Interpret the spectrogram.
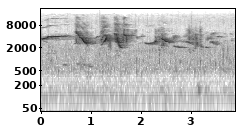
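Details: Wild Oriental magpie-robin song used for luring birds: a long steady whistle opens, followed by sweeping downslurred notes and rich warbled phrases that fade toward the end.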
